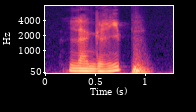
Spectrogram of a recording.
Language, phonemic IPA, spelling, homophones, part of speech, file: French, /ɡʁip/, grippe, grippes / grippent, noun / verb, Fr-grippe.ogg
- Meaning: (noun) influenza; flu; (verb) inflection of gripper: 1. first/third-person singular present indicative/subjunctive 2. second-person singular imperative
